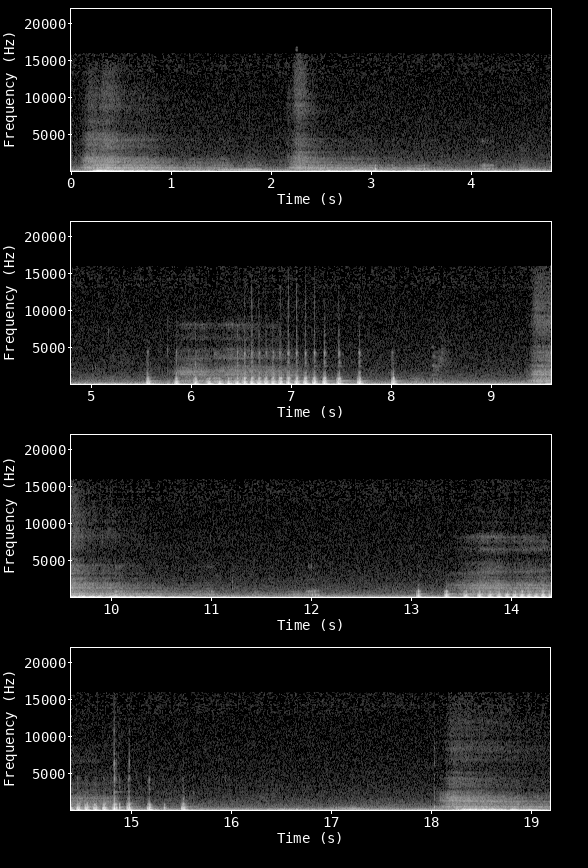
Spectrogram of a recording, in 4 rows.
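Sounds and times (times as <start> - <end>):
slow breathing during a guided breathing exercise: 0.0 - 4.4, 5.6 - 7.6, 9.4 - 12.2, 13.1 - 15.6, 18.0 - 19.1
sharp buzzing taps from a smartwatch vibrating on the wrist: 5.6 - 8.2, 13.0 - 15.6.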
